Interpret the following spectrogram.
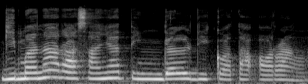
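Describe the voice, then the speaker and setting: A woman's voice: high voice, fairly even intonation, measured pace. A young woman hosting a casual podcast interview, chatty and prompting her guest with little fillers. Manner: chatty, friendly prompting with many hmm and nih fillers. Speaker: podcast host.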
